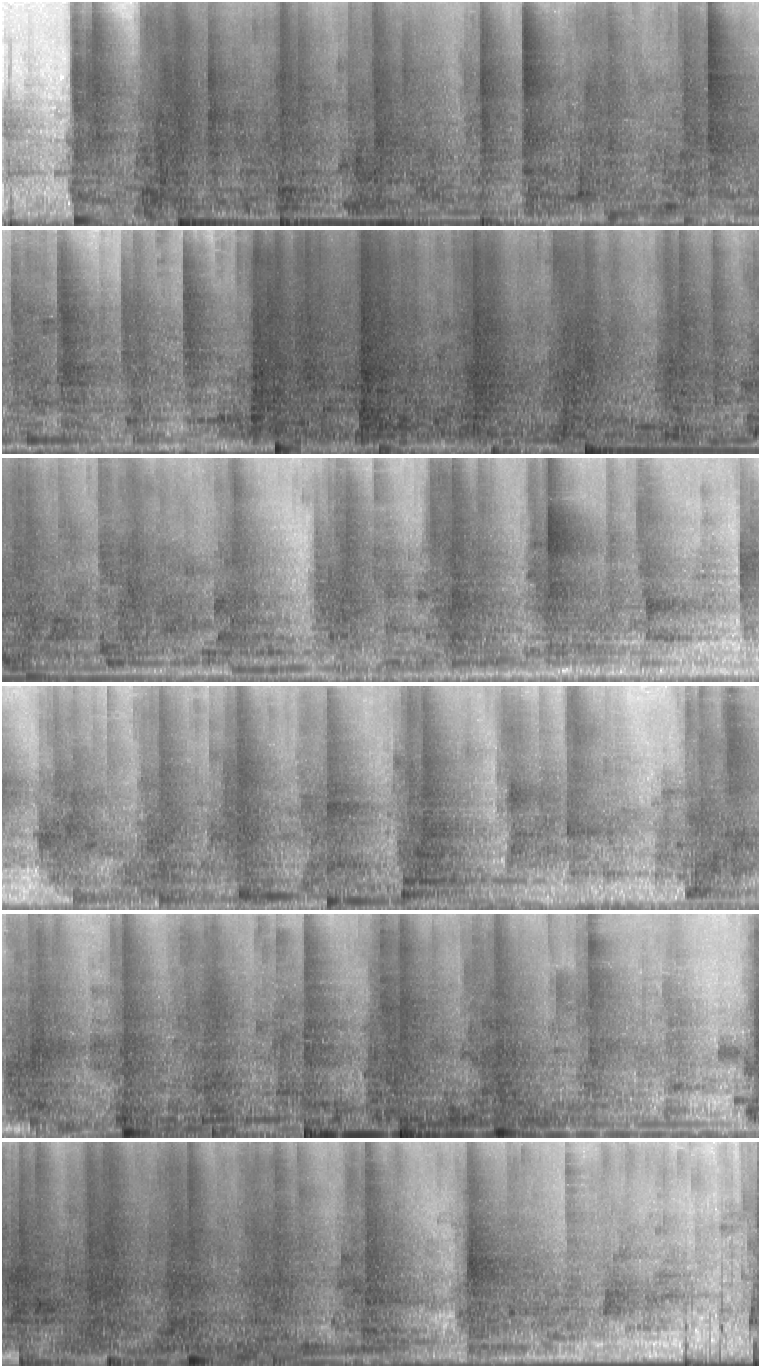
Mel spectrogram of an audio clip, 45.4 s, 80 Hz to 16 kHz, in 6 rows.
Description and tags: Recorded by H1 in the well (top)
